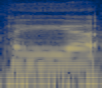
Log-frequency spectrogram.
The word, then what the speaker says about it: paella: It's pronounced paella.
